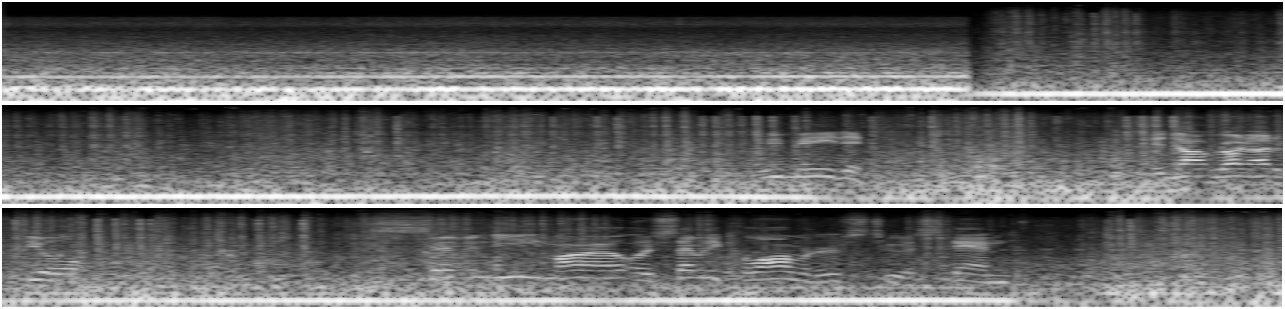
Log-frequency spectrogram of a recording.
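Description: A car engine hums and rumbles steadily.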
